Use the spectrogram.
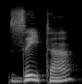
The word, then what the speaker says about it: zeta: The letter zeta, similar to the zd, like in the word disdain.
